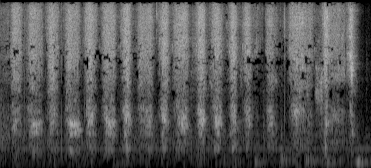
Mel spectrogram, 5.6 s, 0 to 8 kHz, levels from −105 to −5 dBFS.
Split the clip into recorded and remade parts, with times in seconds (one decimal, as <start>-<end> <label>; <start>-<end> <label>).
0.0-5.6 recorded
